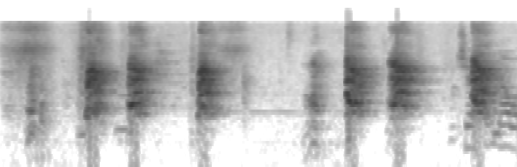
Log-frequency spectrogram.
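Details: Jenny, a pet Springer Spaniel, barks at a copper pot that won't give her ball back: about seven sharp, bright barks in quick bursts, with a person calling her name between them.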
